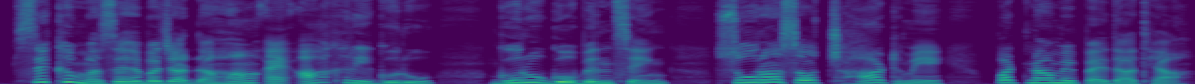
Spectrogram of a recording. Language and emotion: Sindhi, neutral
